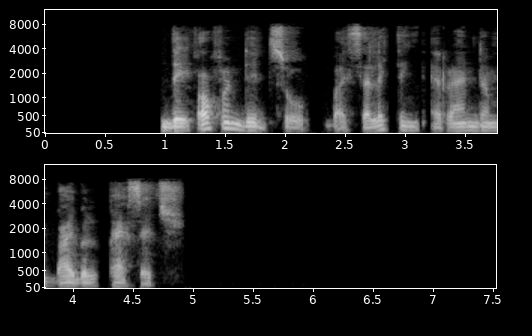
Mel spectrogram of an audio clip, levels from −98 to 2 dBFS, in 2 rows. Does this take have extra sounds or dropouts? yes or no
no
